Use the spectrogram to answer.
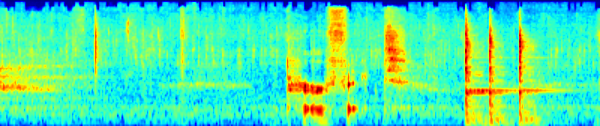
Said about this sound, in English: I'm going to whisk this in really quick.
